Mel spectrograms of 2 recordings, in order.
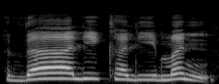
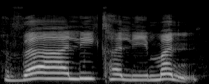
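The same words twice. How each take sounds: No difference in how they are said.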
